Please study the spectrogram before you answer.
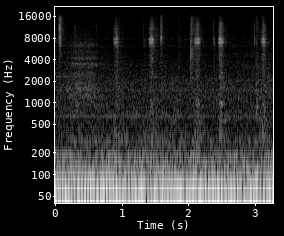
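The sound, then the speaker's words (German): A pen draws the scavenging air slots of a cylinder liner on paper, making faint, scattered scratchy strokes over a low background hum. “Und unten in der Laufbuchse haben wir Spülluftschlitze, die zeichne ich euch hier auch nochmal ein.”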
